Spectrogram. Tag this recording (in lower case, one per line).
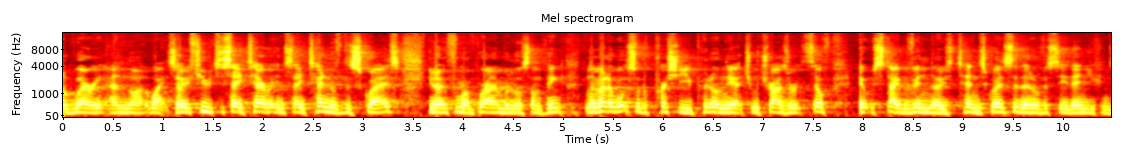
speech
